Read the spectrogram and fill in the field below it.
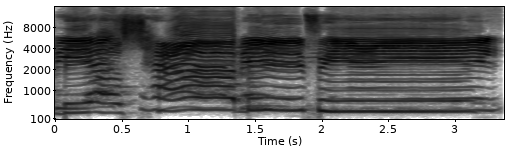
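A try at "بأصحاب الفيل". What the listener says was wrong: अच्छा, बिअस नहीं करना, बिअस यानी सौद को आपने मोटा रखना है। बिअस्हाबिल फील,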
